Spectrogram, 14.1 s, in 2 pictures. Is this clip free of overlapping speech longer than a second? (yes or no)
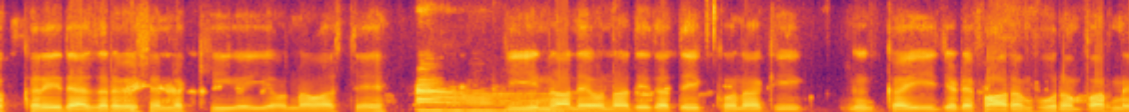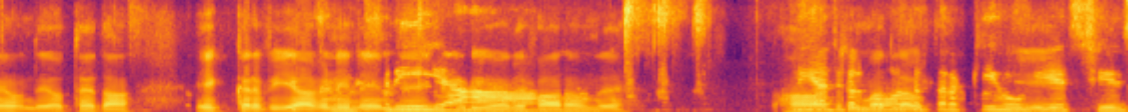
no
